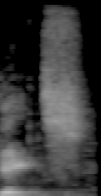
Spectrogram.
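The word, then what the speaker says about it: Geiz: But no, so yeah, even though it's spelled like that, it's still pronounced Gates.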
